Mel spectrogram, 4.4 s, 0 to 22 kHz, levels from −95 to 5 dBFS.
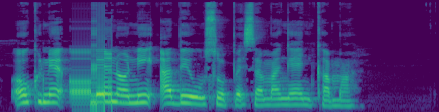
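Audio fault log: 0.73–1.12 s, robotic sound from repeated short buffers: the speech becomes a rigid, metallic buzz locked at about 66.7 Hz while still loosely tracking the syllables. A likely cause is starved playback repeating the last 15 ms of audio over and over, so most of this stretch is repetition and the real signal is skipped. Unlike a mains hum, the buzz exists only inside this span and gates with the speech; unlike codec warble, its pitch never drifts.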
